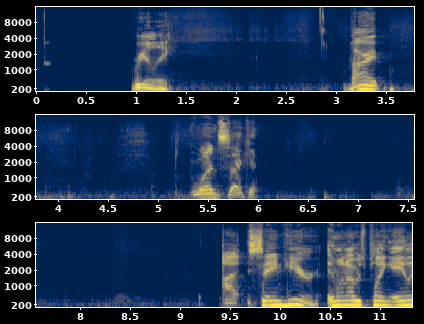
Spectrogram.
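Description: A young man talks animatedly and loudly into a close microphone.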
